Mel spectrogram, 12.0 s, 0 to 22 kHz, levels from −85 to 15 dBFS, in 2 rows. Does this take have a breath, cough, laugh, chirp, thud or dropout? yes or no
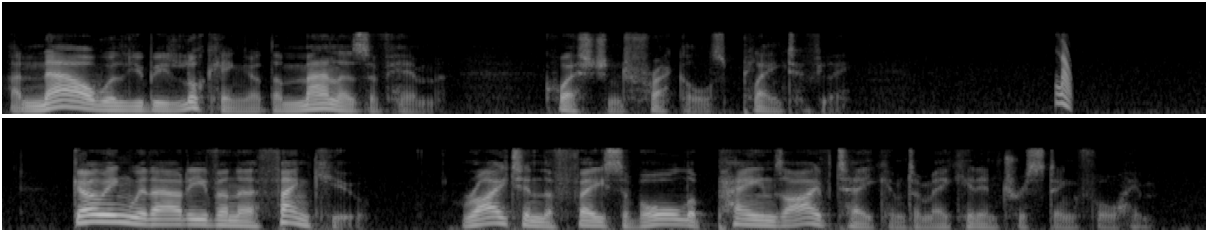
yes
